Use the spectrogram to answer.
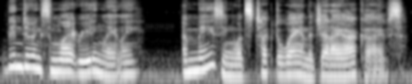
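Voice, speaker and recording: A woman's voice: mid-range voice, lively intonation, fast, warm tone, a little hiss or hum, natural voice. A woman playing a bookish, flirtatious Jedi companion in a video game, with a casual, clipped, teasing delivery. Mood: playful. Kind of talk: video game dialogue acting.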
